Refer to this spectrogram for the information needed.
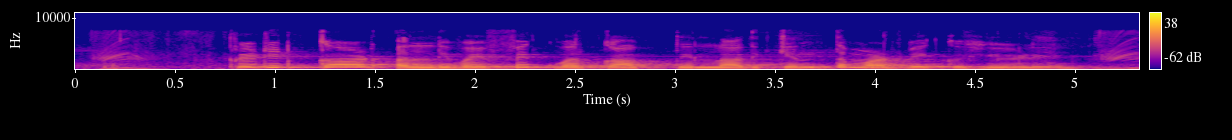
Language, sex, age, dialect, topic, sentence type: Kannada, female, 31-35, Coastal/Dakshin, banking, question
